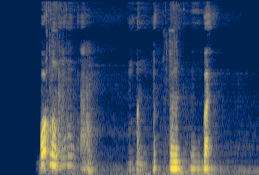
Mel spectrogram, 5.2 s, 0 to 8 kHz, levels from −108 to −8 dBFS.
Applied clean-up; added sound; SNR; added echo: neural mask model DeepFilterNet 3.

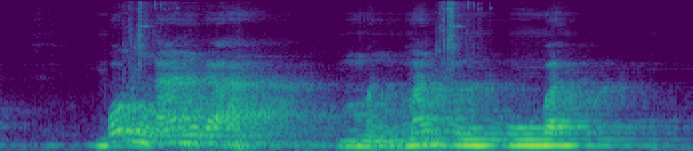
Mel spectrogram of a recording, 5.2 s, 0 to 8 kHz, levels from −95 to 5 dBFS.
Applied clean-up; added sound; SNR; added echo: neural separator model SepFormer DNS4.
